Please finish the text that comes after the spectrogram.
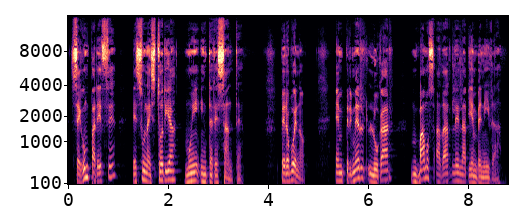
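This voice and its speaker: Slow-paced male radio host. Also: mid-range voice, sing-song. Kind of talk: scripted radio introduction.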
